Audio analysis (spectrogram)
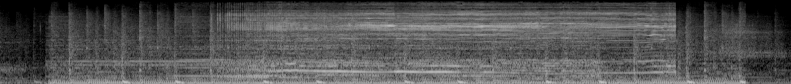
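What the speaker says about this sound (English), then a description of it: "the only option is to grind it once again" Angle grinder cutting away a leftover piece of steel sway bar on a Škoda Superb MK2 front suspension, a loud sustained high whine with rhythmic pulsing as the disc bites, running steadily for several seconds before spinning down.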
